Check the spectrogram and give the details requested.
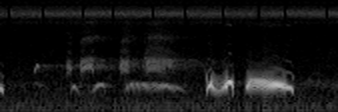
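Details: Spotted dove, a wild-caught bird described as very persistent, cooing: soft low notes, then a loud double-pulsed coo followed by a long, slightly falling hoarse coo; faint higher whistled notes from another bird in the background.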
